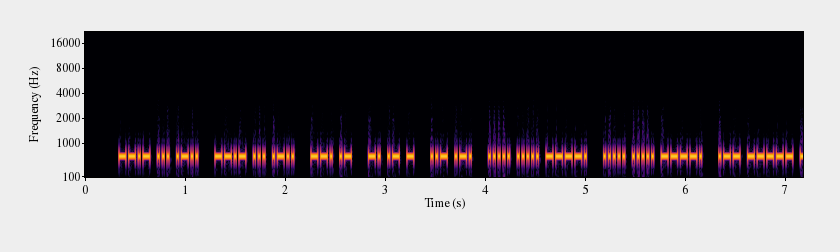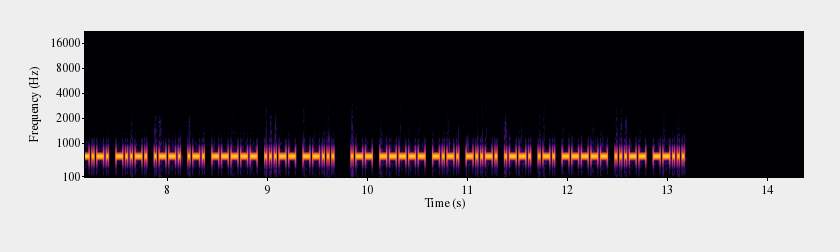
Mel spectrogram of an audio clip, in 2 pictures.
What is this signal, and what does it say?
Morse code, heard as a keyed tone, about 46 wpm, 660 Hz. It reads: QSL QSL GA NAT UR 559 559 W0C/PR037 W0C/PR037
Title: SOTA QSO Practice 50wpm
